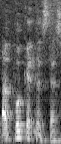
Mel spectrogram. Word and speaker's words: apocatastase: Alors je vais je vais apocatastase comme ça se prononce.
